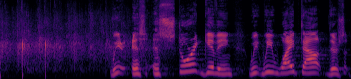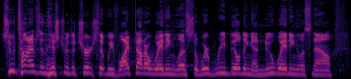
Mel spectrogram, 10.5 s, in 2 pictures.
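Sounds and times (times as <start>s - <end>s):
sharp, louder individual claps: 0.0s - 1.7s
crowd clapping: 0.0s - 2.3s
speech: 1.6s - 10.5s.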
